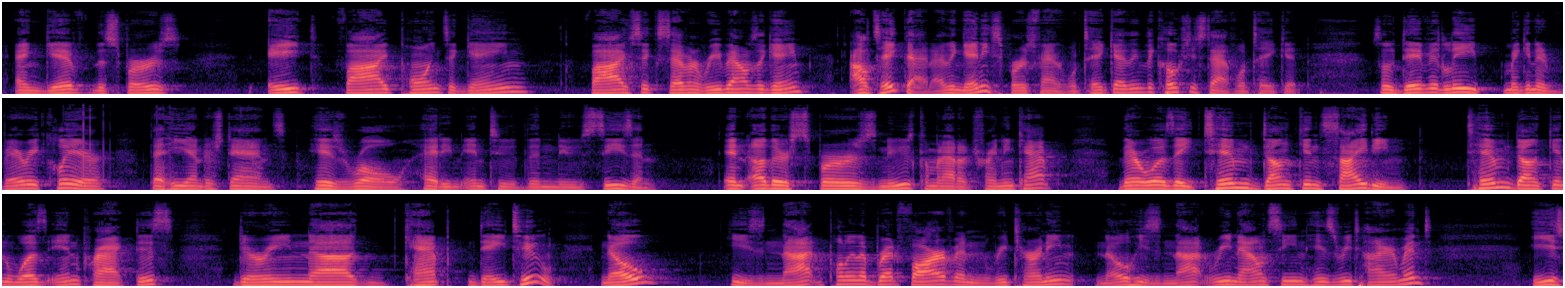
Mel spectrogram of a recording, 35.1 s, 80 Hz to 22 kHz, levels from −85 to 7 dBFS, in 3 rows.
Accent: American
